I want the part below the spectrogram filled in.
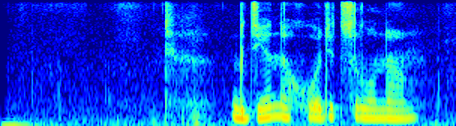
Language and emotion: Russian, neutral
